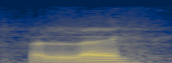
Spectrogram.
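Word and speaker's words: filé: where that comes from I guess it's called fillet and not like what you do to a fish yep this one nice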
